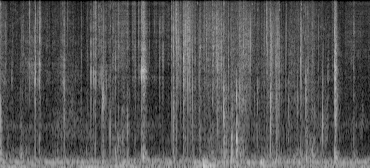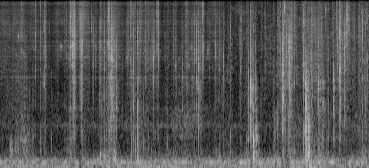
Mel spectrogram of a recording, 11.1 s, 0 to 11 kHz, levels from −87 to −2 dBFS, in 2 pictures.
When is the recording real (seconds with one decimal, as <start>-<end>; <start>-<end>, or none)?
0.0-1.7; 2.5-5.2; 8.9-11.1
